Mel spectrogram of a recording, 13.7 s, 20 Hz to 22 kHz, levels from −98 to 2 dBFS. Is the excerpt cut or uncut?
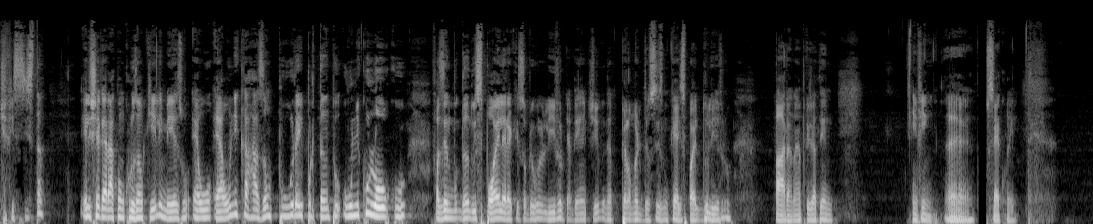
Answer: uncut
